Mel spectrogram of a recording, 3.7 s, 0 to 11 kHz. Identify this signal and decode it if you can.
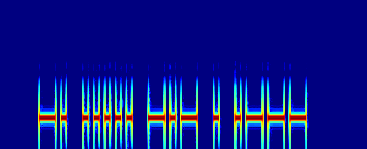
Morse code, heard as a keyed tone, about 22 wpm, 700 Hz. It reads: N5KEJ
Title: USA Call Signs Repeated 2x 22wpm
